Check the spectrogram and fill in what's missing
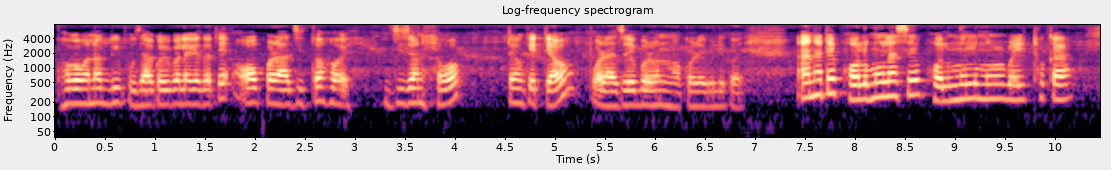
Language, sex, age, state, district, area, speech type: Assamese, female, 45-60, Assam, Lakhimpur, rural, spontaneous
